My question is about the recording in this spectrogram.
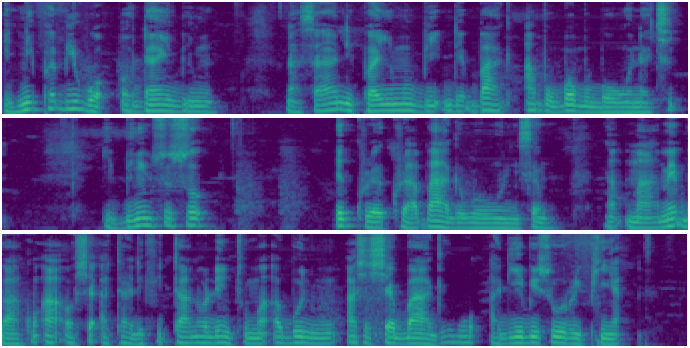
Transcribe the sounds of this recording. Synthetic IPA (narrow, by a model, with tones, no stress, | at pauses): n̩˨nĩ˦pʰa˦bi˦wɔ˨ɔ˨dã˦nbi˦mũ˦ | nã˨saː˨˦n̩˦nĩ˨pʰa˦ji˦mũ˦bi˦dɪ˦ba˦˨ɡa˦bʊ˨bɔ˦bʊ˨bɔ˨wɔ̃˨nã˨t͡ɕʰi˦ | e˨bi˦n̩˦sʊ˦sʊ˦ | e˦kʰu˨ɾa˨kʰu˨ɾa˨ba˦˨ɡɪ˨wɔ˨wɔ̃˨n̩˨sɛ̃˦m | nã˨mãː˨mɪ̃˦baː˨kʰʊ̃˦ʔa̰˦ʔɔ˨ɕɛ˦ʔa˨tʰa˨dɪ˨fi˦tʰa˦nʊ̃˦ɔ˦dɪ̃˦n̩˨tʰũ˨˦mã̰˨ʔa˦bo˦nĩ˨mũ˦a̰˦ɕɪ˨ɕɛ˦baː˦˨ɡɪ˨wɔ˨a˨dɪ˦e˦bi˦sʊ˦o˨ɾi˨pʰi˦a˨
